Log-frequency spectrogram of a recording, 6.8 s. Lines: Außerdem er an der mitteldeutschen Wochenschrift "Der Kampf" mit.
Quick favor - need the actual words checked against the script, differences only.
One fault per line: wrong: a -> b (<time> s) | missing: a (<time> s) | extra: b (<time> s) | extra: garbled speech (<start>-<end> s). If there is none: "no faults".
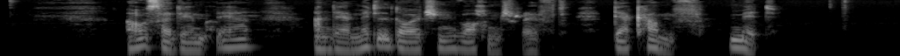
no faults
